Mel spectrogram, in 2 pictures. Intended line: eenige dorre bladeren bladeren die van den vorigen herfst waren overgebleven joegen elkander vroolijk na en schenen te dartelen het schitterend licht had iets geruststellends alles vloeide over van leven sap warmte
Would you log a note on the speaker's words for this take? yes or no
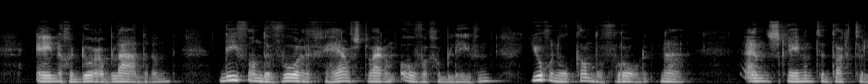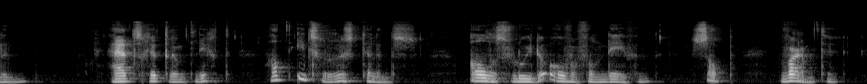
yes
